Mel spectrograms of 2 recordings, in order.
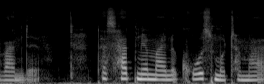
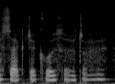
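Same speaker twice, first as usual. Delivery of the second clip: ordinary delivery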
